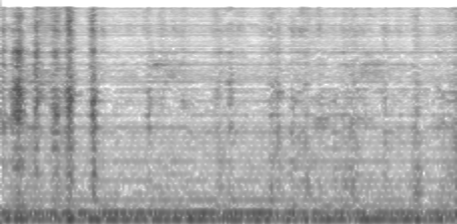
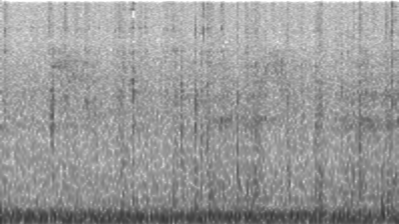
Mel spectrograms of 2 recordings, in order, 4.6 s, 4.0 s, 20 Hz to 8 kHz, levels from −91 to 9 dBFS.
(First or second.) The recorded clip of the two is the second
